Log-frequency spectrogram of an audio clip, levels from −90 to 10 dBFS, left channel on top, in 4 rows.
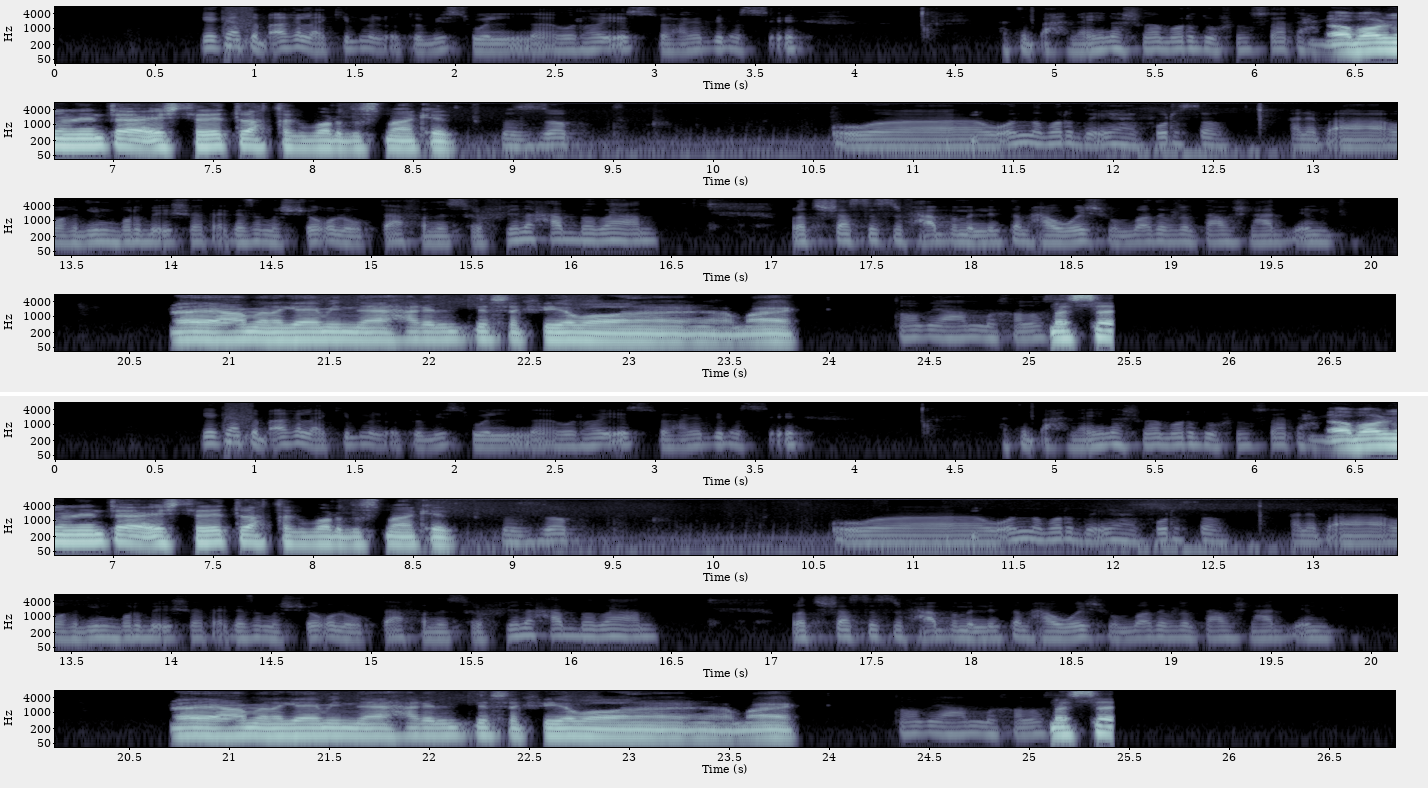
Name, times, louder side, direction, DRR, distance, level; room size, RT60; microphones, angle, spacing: voice 1, 0.7-3.8 4.7-6.5 8.9-9.4 10.6-12.6 12.9-16.4 16.7-19.9 24.3-25.4, left 2 dB, 55° left, 1.9 m, -40 dB
voice 2, 6.3-8.7 20.7-23.8 25.1-25.4, left 2 dB, 15° left, 0.4 m, -20 dB
sound 1, 8.4-13.9, right 4 dB, 50° right, 7.8 m, -51 dB
head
